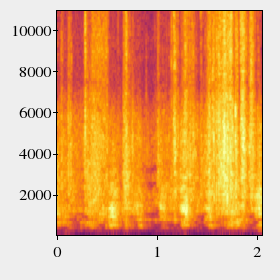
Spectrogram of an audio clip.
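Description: A dog pants close by.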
